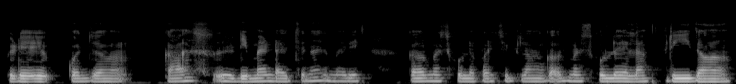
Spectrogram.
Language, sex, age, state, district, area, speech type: Tamil, male, 18-30, Tamil Nadu, Namakkal, rural, spontaneous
